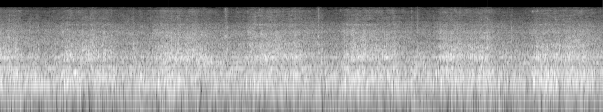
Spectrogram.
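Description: EPE foam tube extrusion line running, giving a loud, steady machine noise.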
